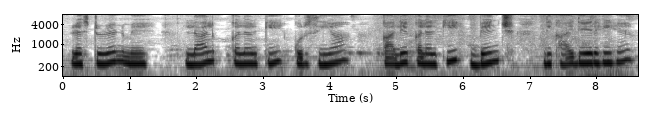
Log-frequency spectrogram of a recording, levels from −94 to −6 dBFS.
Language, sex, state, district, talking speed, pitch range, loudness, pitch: Hindi, female, Uttar Pradesh, Lucknow, 95 wpm, 240-275 Hz, -16 LUFS, 250 Hz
